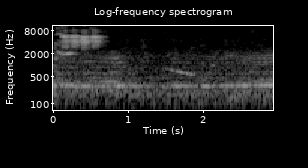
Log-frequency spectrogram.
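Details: African grey parrot chick, described as gentle and fluffy: a harsh, hissing, high burst of sound lasting about half a second, followed by quiet with a steady low hum.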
